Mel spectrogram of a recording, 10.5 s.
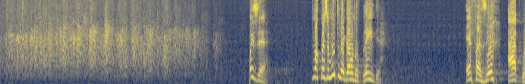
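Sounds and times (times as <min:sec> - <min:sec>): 
applause: 0:00.0 - 0:04.5
speech: 0:05.0 - 0:05.4, 0:06.2 - 0:07.8, 0:09.3 - 0:10.5.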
